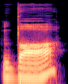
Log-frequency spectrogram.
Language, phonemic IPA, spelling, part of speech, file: Odia, /ʋɔ/, ଵ, character, Or-ଵ.wav
- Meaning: The forty-fifth character in the Odia abugida. (It has a nuqta in the middle.)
